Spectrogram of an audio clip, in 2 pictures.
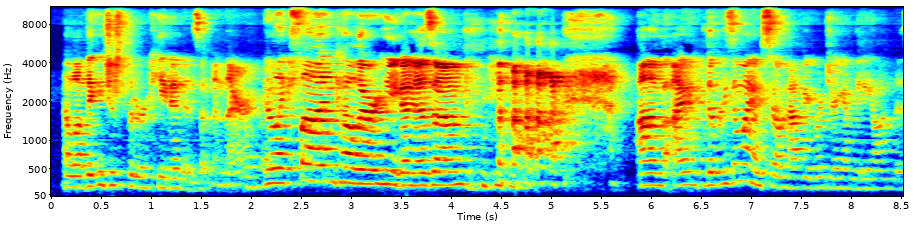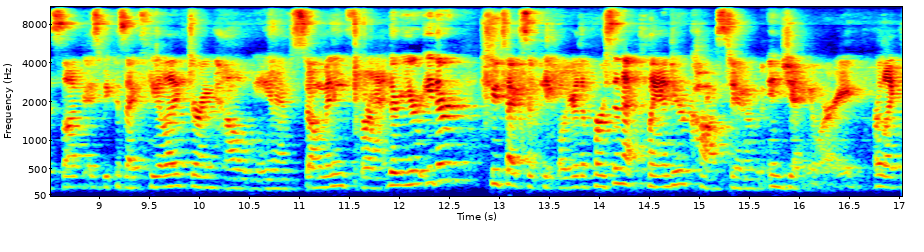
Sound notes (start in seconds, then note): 4.1 laughs; 4.3 chuckles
